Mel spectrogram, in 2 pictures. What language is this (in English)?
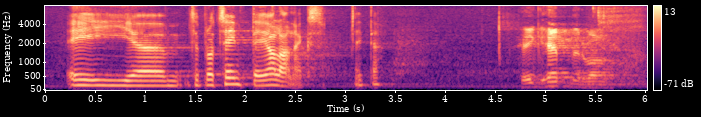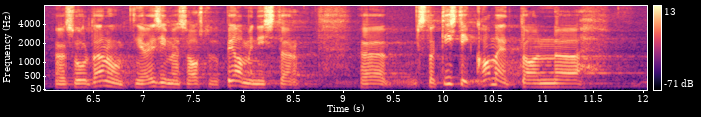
Estonian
